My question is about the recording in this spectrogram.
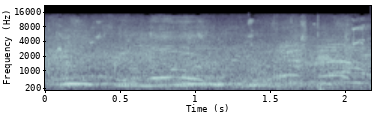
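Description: Arena crowd noise during a college basketball game, with a basketball being dribbled on the hardwood court.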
